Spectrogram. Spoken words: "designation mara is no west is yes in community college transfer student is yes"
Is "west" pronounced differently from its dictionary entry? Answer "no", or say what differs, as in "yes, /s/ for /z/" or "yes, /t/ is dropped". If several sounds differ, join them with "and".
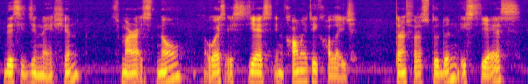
yes, /t/ is dropped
